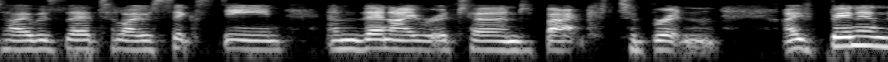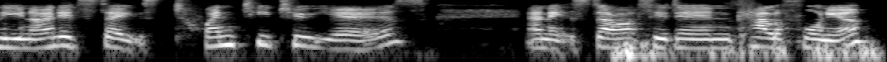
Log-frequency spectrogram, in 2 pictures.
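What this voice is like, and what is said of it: Non-American accent. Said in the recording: “So you have an accent. So clearly you are not from the US.”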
